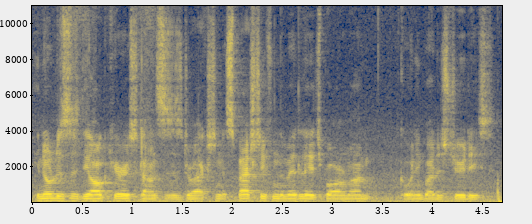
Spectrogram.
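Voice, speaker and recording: A man's voice: on the low side, completely flat delivery, fast, a little hiss or hum. A man narrating stage directions at a table read, plainly, with small stumbles as he reads.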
